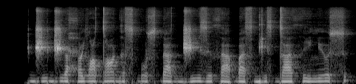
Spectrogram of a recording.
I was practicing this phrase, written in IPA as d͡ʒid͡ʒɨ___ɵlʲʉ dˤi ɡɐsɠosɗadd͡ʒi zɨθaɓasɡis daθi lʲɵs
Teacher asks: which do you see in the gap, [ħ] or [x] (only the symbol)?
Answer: ħ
